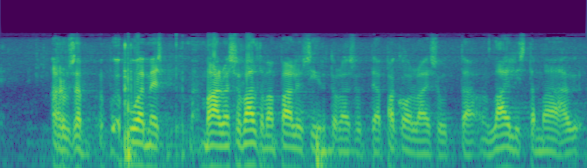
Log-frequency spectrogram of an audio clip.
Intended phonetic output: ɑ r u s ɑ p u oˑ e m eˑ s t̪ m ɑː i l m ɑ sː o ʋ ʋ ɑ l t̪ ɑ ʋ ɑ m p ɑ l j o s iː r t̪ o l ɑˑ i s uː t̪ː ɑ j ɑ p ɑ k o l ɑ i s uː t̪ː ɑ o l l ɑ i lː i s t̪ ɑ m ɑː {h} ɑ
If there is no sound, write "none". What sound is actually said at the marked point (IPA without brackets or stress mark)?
h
